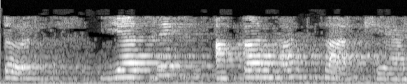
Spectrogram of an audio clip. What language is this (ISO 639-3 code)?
mar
